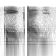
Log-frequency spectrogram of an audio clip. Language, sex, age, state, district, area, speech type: Punjabi, female, 45-60, Punjab, Bathinda, rural, conversation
